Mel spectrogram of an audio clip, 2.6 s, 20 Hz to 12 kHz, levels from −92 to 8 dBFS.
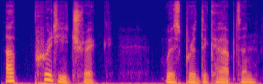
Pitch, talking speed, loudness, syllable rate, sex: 110 Hz, 135 wpm, -19 LUFS, 5.3 syllables/s, male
